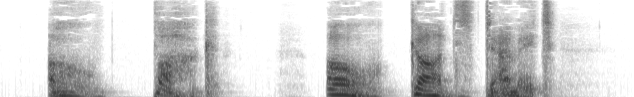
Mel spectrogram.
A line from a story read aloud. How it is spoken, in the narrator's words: The big man groaned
